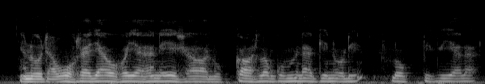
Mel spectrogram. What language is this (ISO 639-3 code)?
fin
